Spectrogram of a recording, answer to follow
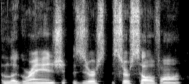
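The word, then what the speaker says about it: Granges-sur-Salvan: But essentially this was like Lagrange sur Salvant is how it's pronounced, I believe, south of Sherry, Switzerland.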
